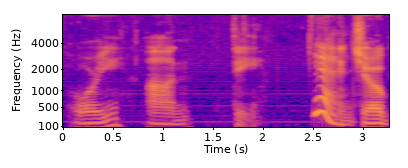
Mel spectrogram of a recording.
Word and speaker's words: Orianthi: They said say it like it's spelled Orianthi.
